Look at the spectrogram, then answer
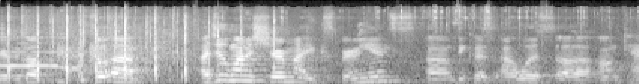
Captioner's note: applause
